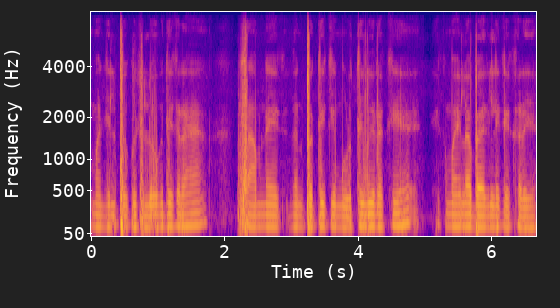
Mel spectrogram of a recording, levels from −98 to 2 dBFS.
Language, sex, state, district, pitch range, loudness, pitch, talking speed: Hindi, male, Bihar, Patna, 105-115 Hz, -23 LUFS, 110 Hz, 200 wpm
